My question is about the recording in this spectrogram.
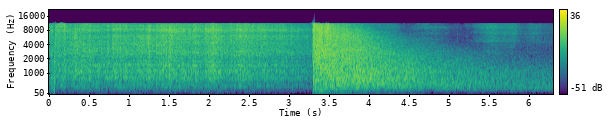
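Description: A Funke 'Big Assorted Flowers' ground firework burning with a steady hiss, then a single loud bang a little over three seconds in that dies away slowly.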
